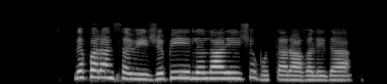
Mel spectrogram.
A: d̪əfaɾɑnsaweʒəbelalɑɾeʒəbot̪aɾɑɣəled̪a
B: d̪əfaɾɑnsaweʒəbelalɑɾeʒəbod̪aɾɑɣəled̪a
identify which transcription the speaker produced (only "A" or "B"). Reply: A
